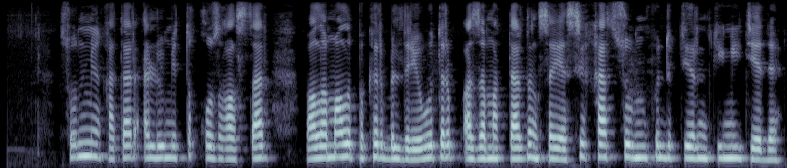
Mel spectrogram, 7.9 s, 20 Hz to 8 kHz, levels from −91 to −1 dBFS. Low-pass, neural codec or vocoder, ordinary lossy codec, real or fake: none; none; none; real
